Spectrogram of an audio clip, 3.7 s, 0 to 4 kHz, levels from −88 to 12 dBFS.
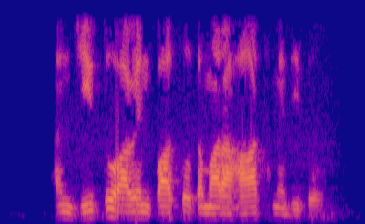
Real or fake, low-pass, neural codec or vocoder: real; 3.6 kHz; none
